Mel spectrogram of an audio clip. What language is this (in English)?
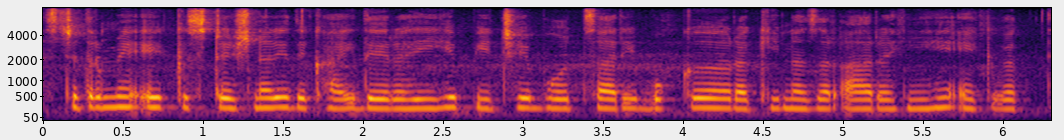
Hindi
